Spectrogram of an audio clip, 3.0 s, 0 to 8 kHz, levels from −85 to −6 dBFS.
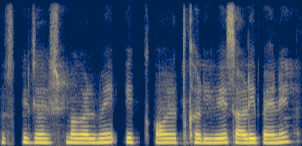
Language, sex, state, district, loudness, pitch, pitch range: Hindi, female, Uttar Pradesh, Shamli, -15 LUFS, 225 Hz, 220-235 Hz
